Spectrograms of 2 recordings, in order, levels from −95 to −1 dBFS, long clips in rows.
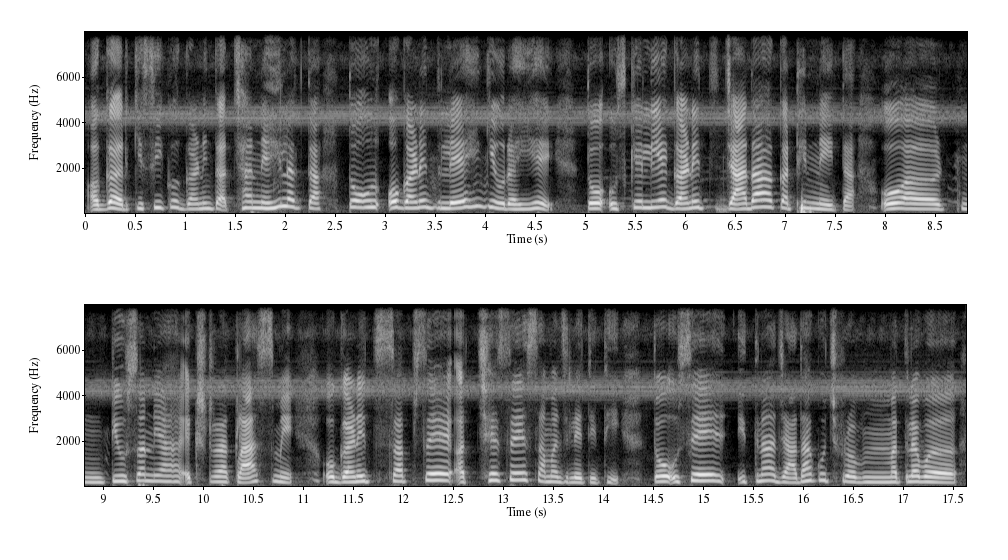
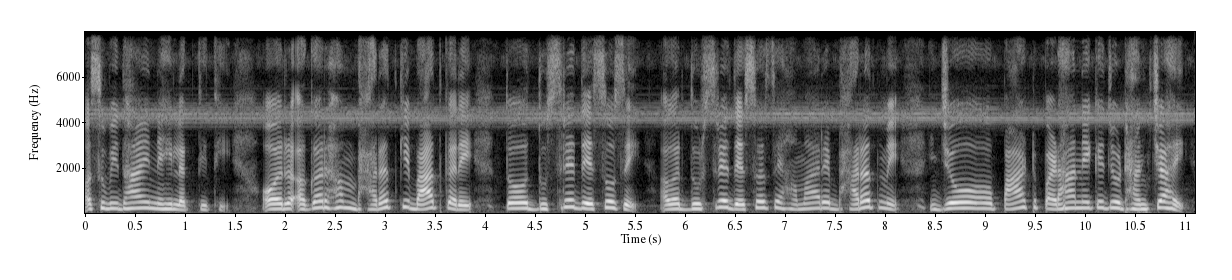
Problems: constant background noise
